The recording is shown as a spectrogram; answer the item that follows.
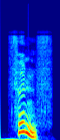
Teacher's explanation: Umlaut sounds like Au, but with your lips rounded as if you're saying oo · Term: U. Umlaut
